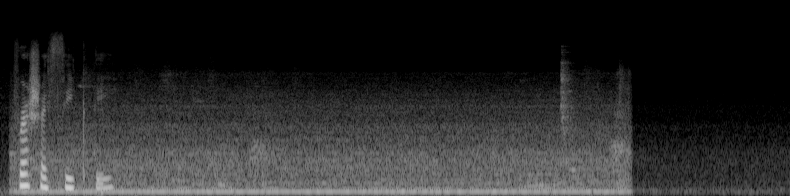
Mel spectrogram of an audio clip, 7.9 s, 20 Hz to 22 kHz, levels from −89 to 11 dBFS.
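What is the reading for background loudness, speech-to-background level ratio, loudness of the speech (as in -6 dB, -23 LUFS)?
-31.5 LUFS, 13.0 dB, -18.5 LUFS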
